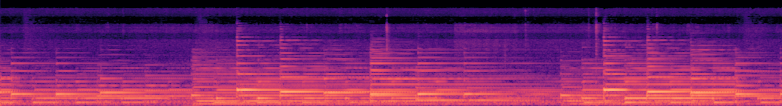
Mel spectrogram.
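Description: Background piano music: single notes in a steady flowing pattern over held chords, with new chords struck about two and a half seconds and seven and a half seconds in.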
